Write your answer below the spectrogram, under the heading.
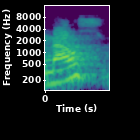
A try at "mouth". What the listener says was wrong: A mouse is an animal. A mouth with the th is this.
